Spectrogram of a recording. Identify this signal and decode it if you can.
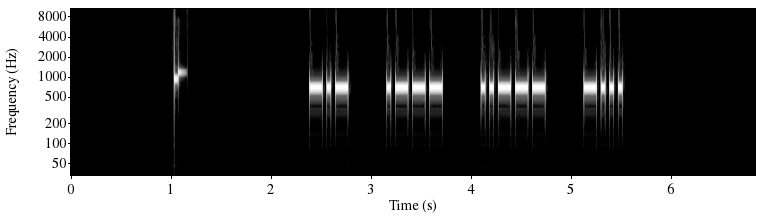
Morse code, heard as a keyed tone, about 28 wpm, spaced as for 16 wpm, 700 Hz. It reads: KJ2B
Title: USA Call Signs - 3x Character Spacing - 28wpm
